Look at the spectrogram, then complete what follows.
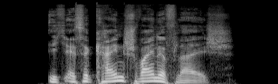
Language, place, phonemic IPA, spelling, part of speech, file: German, Berlin, /ʔɪç ʔɛsə kaɪ̯n ˈʃvaɪ̯nəflaɪ̯ʃ/, ich esse kein Schweinefleisch, phrase, De-Ich esse kein Schweinefleisch..ogg
- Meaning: I don't eat pork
